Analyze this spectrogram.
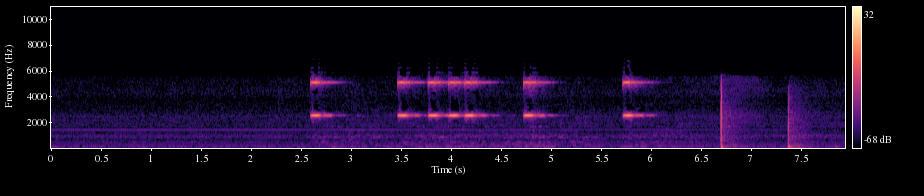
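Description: Short electronic beeps from the cavitation–RF–vacuum slimming machine, seven of them in an irregular run from a few seconds in, over a faint steady thin tone. Two sharp clicks follow near the end.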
